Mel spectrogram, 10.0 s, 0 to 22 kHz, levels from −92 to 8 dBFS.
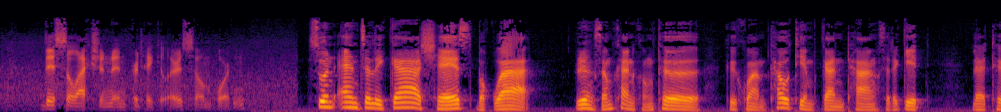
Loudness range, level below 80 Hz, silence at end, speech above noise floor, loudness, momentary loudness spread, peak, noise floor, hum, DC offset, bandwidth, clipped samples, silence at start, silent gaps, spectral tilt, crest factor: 6 LU; -54 dBFS; 0 s; 31 dB; -20 LUFS; 17 LU; -2 dBFS; -51 dBFS; none; under 0.1%; 11.5 kHz; under 0.1%; 0.45 s; none; -5.5 dB/octave; 18 dB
